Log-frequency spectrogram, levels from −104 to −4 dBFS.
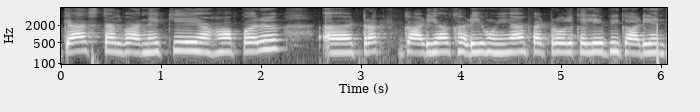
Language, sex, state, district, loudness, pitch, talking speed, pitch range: Hindi, female, Haryana, Rohtak, -13 LUFS, 245 Hz, 160 wpm, 240-255 Hz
